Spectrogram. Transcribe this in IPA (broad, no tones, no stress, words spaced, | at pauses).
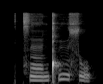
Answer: t͡sɛ̃ ǃʼysu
